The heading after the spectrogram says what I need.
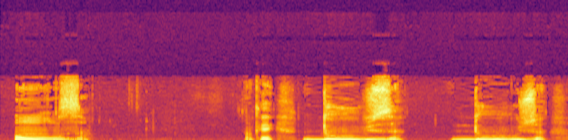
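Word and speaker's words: douze: phonetically, 11, okay, 12, 12. O, U, the two together will give you the sound OO, okay? And then Z, 12, 12, all right?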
